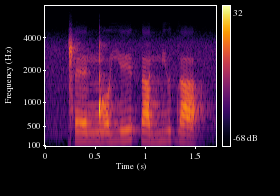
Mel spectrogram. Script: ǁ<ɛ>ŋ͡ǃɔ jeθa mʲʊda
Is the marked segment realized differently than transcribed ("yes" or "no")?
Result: no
